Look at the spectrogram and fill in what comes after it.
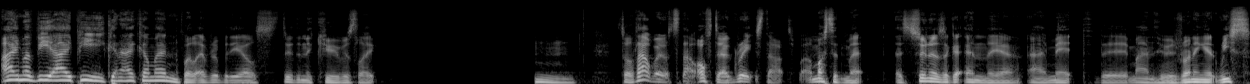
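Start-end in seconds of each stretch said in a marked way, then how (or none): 0.0-1.8 very high, very slow, drawn-out hollering. Speaker reenacts their past self at a door while others queue, retelling a shout. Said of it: "it ended up with me shouting at a door".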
